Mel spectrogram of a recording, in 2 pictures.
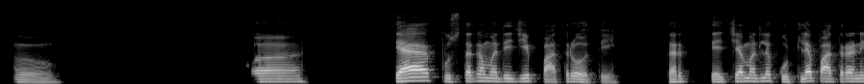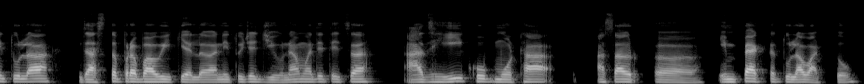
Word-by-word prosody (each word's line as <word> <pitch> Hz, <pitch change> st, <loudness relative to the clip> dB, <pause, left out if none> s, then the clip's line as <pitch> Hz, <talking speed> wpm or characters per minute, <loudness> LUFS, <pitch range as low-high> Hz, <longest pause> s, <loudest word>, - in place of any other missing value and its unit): हो. 100 Hz, -3 st, -7 dB, 2.0 s
अ, 130 Hz, 0 st, 0 dB, 1.0 s
त्या 170 Hz, +4 st, +11 dB
पुस्तकामध्ये 140 Hz, +1 st, 0 dB
जे 145 Hz, +2 st, 0 dB
पात्र 110 Hz, +2 st, -2 dB
होते 100 Hz, -5 st, -2 dB, 0.5 s
तर 125 Hz, 0 st, +2 dB
त्याच्यामधलं 125 Hz, +4 st, -1 dB
कुठल्या 125 Hz, +4 st, +2 dB
पात्राने 140 Hz, +1 st, +2 dB
तुला 135 Hz, 0 st, +3 dB, 0.4 s
जास्त 110 Hz, +2 st, 0 dB
प्रभावी 125 Hz, -2 st, +3 dB
केलं 110 Hz, -2 st, -1 dB
आणि 115 Hz, +1 st, -2 dB
तुझ्या 125 Hz, +1 st, -2 dB
जीवनामध्ये 120 Hz, +4 st, -4 dB
त्याचा 125 Hz, +1 st, -1 dB, 0.5 s
आजही 120 Hz, +5 st, -2 dB
खूप 135 Hz, -4 st, -3 dB
मोठा 115 Hz, +1 st, 0 dB, 0.7 s
असा 125 Hz, +2 st, 0 dB, 0.3 s
अ, 100 Hz, -4 st, -4 dB, 0.2 s
इम्पॅक्ट 130 Hz, +3 st, +2 dB
तुला 115 Hz, -2 st, +1 dB
वाटतो? 105 Hz, 0 st, -4 dB
125 Hz, 95 wpm, -23 LUFS, 115-135 Hz, 2.0 s, त्या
